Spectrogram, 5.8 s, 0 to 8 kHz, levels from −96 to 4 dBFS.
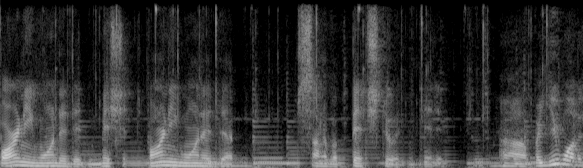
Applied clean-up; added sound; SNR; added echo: neural mask model RNNoise.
